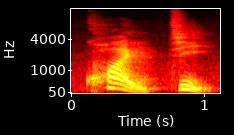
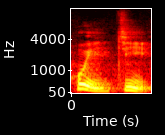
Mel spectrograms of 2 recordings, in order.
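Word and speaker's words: 会计: Kalau baca hui ji, salah. Ini bacanya kuai ji.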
